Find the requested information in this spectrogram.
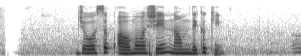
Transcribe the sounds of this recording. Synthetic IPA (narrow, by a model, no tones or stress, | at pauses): d͡ʒoːsəpaʋəməʋaʂejenːamd̪ekəkin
